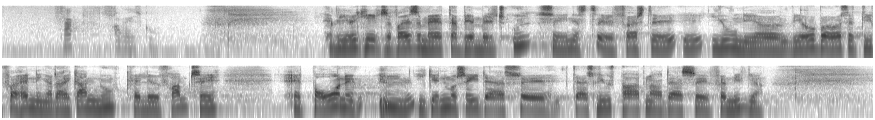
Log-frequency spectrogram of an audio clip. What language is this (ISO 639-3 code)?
dan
